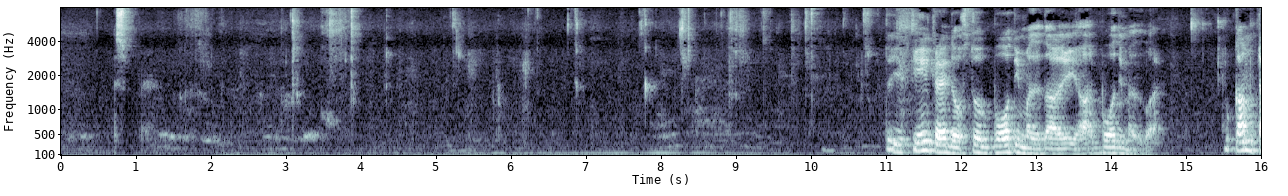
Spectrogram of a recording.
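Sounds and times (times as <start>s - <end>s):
crunchy biting and chewing: 1.4s - 11.0s.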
